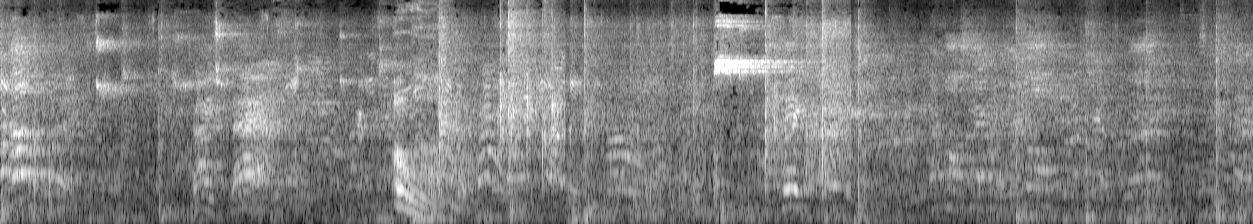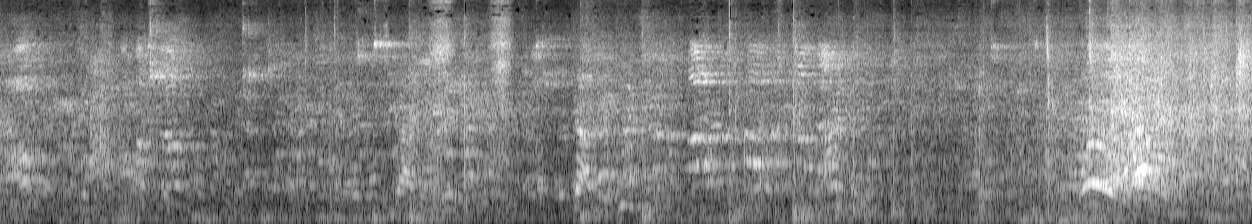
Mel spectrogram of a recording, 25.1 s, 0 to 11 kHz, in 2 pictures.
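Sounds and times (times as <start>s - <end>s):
spectators chattering: 3.9s - 4.8s, 16.8s - 17.8s.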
